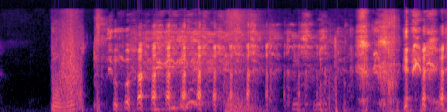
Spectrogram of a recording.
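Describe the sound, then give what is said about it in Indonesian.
Several people make loud, sputtering fart noises together on a count of three, raspy and buzzy bursts overlapping for a few seconds, mixed with snickers and laughter; the sounds appear to be voiced imitations. “Yuk, barangnya kentut yuk.”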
